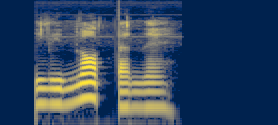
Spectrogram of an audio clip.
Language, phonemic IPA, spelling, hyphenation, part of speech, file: Greek, /liˈnotane/, λυνότανε, λυ‧νό‧τα‧νε, verb, El-λυνότανε.ogg
- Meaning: third-person singular imperfect passive indicative of λύνω (lýno)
